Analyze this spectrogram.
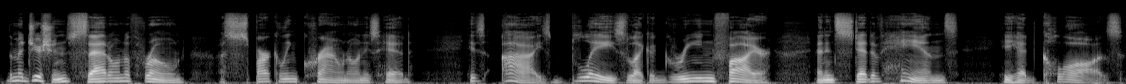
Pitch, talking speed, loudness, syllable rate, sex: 105 Hz, 140 wpm, -20 LUFS, 3.3 syllables/s, male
